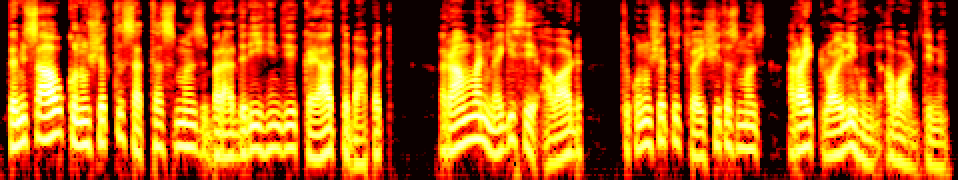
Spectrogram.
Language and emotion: Kashmiri, neutral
